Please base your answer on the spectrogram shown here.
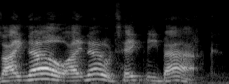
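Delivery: mock scream, loud and pleading; retold scream. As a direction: imitate her screaming back at him. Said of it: "And she screams".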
